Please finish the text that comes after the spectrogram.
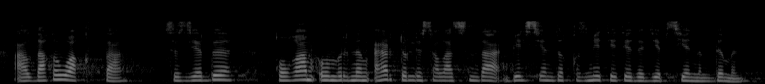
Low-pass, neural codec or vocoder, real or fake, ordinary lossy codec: none; codec, 16 kHz, 16 kbps, FunCodec, trained on LibriTTS, 50 frames a second; fake; none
